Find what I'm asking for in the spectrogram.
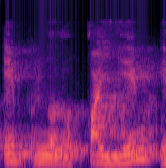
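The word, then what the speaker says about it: Ibnul Qayyim (ابن القيم): Ibnu Qayyim Ya, cara membacanya ada dua. Ibnul Qayyim ini kalau enggak pakai Al-Jauziyah. Tapi kalau pakai Al-Jauziyah, Ibnu Qayyimil Jauziyah. Al-nya pada Al-Jauziyahnya. Jadi kalau enggak pakai Al-Jauziyah, Ibnul Qayyim.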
